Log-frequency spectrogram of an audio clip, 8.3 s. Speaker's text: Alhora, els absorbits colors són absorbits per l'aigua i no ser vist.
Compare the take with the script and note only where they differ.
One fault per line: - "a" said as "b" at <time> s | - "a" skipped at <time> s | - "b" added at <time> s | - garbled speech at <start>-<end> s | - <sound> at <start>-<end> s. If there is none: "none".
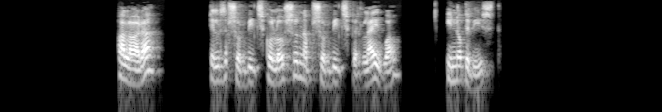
none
